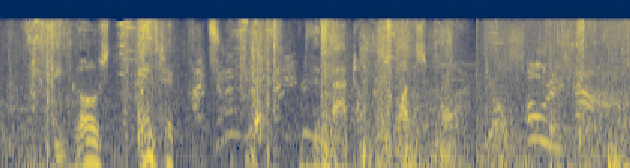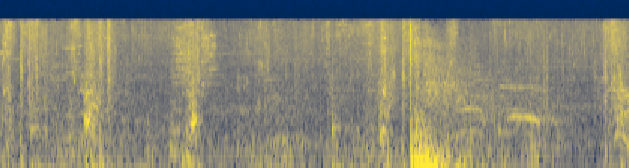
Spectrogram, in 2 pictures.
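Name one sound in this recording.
Swords clash and ring in quick, repeated blows.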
